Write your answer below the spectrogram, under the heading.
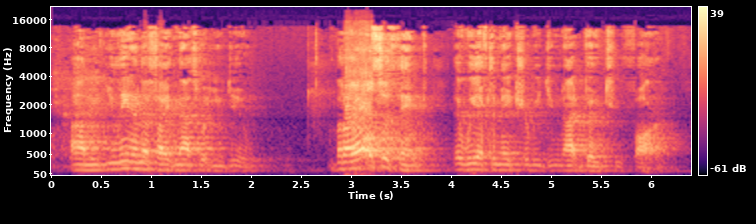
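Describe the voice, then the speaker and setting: This man's voice sits at a medium pitch with ordinary pitch variation. He speaks at a moderate pace, with big swings in loudness. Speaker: lawmaker. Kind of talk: roundtable remarks.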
